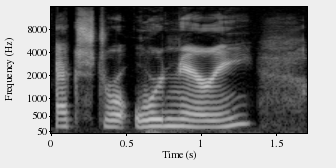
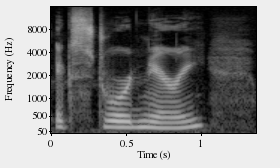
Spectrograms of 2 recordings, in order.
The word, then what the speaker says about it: extraordinary: Now, this word extraordinary, I sometimes hear people pronounce it extraordinary. It isn't incorrect, but typically we say extraordinary. we say those two words together.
